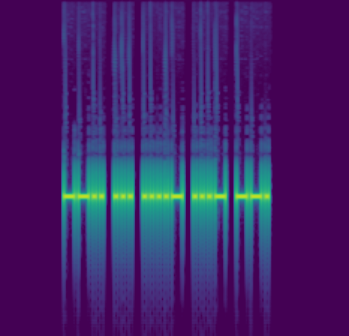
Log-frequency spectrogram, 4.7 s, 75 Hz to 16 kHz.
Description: Morse code, heard as a keyed tone, about 25 wpm, 700 Hz. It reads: ZS4VG
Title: DXCC-100 Call Signs - 5 Characters - Repeated 3x - 25wpm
